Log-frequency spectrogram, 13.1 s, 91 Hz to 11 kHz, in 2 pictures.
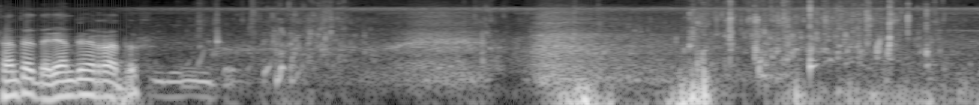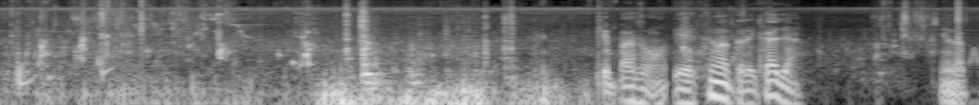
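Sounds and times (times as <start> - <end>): river water splashing: 1.1 - 13.0
low thumps: 3.8 - 11.6.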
